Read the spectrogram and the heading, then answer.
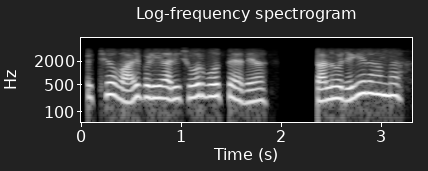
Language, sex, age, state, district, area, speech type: Punjabi, female, 45-60, Punjab, Amritsar, urban, conversation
